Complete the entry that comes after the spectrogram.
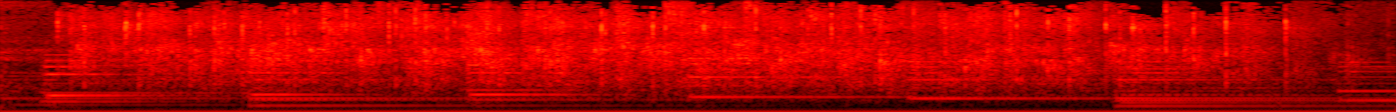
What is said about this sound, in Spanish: El soberbio que no se humilla es cortado del medio del pueblo. Aplaude ahora.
